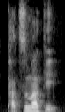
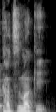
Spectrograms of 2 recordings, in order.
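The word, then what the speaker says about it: 竜巻: 그래서 발음이 다츠마키. 용권이라 함은 요런 그림 보시면 그렇죠. 회오리 바람, 뭐 미국의 그 토네이도 같은 거 그거를 다츠마키.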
